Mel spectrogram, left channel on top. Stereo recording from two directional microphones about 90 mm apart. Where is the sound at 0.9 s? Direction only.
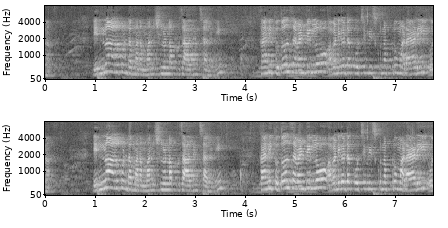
35° right (ahead or behind).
